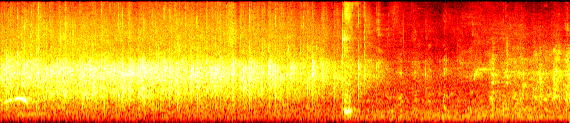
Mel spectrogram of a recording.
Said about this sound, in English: Some of you clap, but there's some of you that are like, man, I hate that guy.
